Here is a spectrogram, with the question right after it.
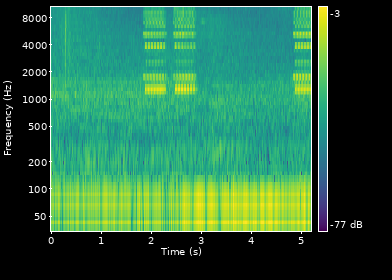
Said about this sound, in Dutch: Ja, neem nou even op, hij gaat toch over?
